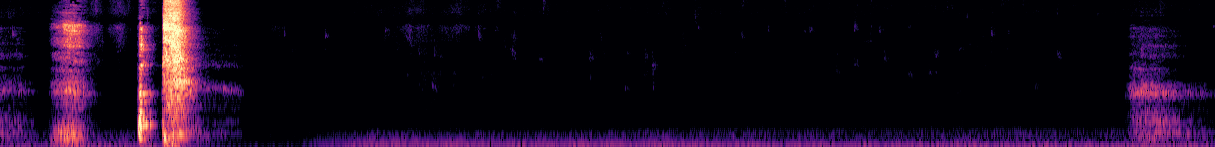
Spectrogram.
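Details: Adult's induced morning sneeze: quick inhaled build-up, then one loud explosive sneeze, followed by quiet and a soft breath.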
